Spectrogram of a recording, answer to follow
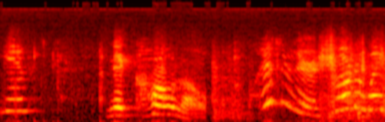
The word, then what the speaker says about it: Nicolo: Nicolo.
